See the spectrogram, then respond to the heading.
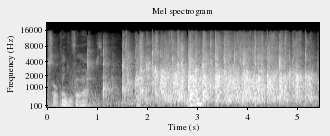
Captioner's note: audience and panel applauding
